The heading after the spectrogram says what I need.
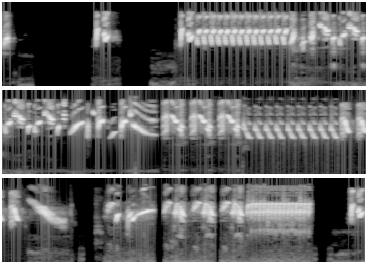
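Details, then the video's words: A Tissemsilt European goldfinch sings a long, continuous stream of twittering. Fast metallic trills alternate with runs of swept, liquid notes. A brief pause comes before a final high, buzzy, sustained trill. "تغريد حسون تيسمسيلت"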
